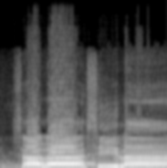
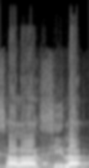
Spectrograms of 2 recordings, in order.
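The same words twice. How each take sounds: First: The final vowel of the word is drawn out long. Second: The final vowel of the word is kept short. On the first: The speaker calls it wrong. "tidak menjadi salasila wa aglala" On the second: The speaker calls it right. "Jadi salasila"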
